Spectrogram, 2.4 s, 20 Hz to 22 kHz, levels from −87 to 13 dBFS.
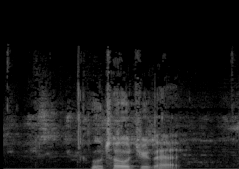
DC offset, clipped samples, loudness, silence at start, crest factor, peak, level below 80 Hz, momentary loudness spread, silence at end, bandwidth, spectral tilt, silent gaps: under 0.1%; under 0.1%; -35 LUFS; 0.05 s; 22 dB; -16 dBFS; -66 dBFS; 19 LU; 0 s; 16 kHz; -1.5 dB/octave; none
